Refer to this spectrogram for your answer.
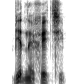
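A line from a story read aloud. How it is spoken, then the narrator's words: Quieter voice. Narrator (Russian): продолжала более тихим голосом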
